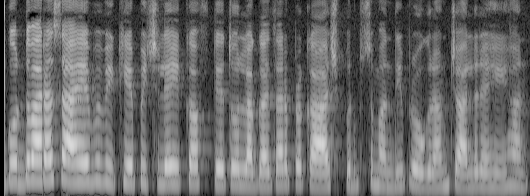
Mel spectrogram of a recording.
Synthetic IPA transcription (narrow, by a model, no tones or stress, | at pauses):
ɡoɾd̪ʋaːɾasaɦebʋikʰepɪt͡ʃʰleːkɦəft̪et̪oləɡat̪aːɾpɾəkaʃpuɾbsəmbənd̪ʱiːpɾoɡɾamt͡ɕalɾəɦeɦən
